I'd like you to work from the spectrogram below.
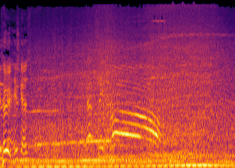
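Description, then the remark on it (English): A heavy bus engine rumbles steadily, with a brief tonal whine rising and falling partway through, as the bus switches on its not-in-service sign. Faint voices can be heard in the background. “Look, all the people are disappointed because they put the not in service sign up.”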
